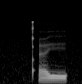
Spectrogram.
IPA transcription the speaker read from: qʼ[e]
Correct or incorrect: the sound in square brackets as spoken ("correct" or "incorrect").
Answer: correct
